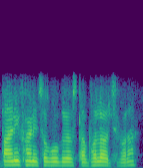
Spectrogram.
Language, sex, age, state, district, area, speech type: Odia, male, 18-30, Odisha, Nabarangpur, urban, conversation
